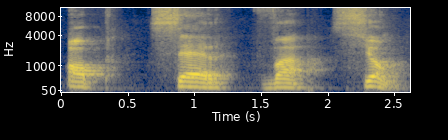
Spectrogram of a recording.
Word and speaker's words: observation: Mais en anglais, l'assimilation est plutôt progressive. Le B là, qui est sonore, donne sa sonorité au S et ça devient Z. C'est pour ça que tu dis observation.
